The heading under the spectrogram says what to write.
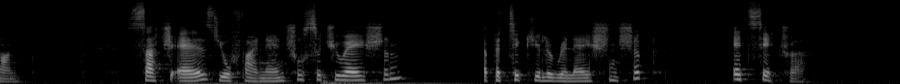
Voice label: Relaxation Positive Awareness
